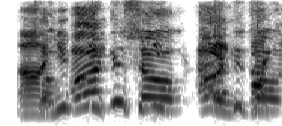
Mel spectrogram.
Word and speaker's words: Arkansas: So Arkansas is the right pronunciation, as far as I'm concerned.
